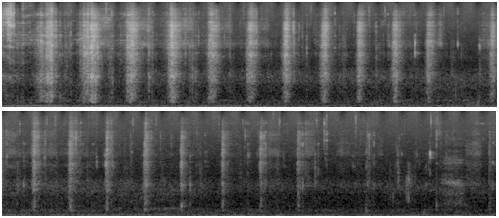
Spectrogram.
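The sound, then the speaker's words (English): Crisp crunching bites in a steady rhythm, about two per second, loud at first and gradually softening as the food turns wetter and mushier, with no talking. “Oh, the crunch balanced with the sog.”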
